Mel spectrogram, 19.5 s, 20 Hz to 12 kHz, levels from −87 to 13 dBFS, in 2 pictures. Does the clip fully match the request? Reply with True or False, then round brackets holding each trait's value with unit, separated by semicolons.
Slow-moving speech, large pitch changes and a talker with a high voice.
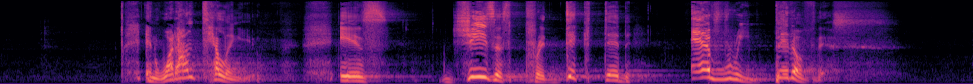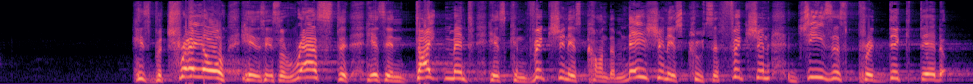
True (85 wpm; 7.2 semitones; 280 Hz)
